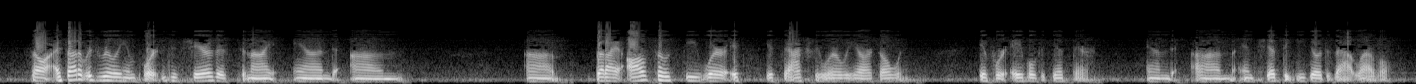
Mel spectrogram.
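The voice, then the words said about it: Strained, fading voice. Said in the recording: “I'm losing my voice, ... I've been talking nonstop since, I don't know, very early this morning.”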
